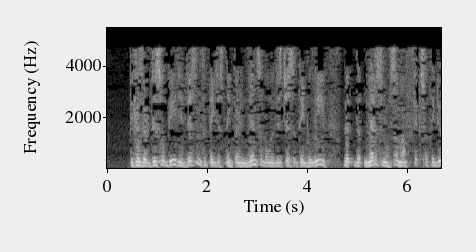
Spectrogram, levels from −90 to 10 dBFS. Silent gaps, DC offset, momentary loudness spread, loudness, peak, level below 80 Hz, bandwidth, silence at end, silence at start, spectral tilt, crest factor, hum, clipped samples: none; under 0.1%; 7 LU; -15 LUFS; 0 dBFS; -48 dBFS; 5 kHz; 0 s; 0.45 s; -9 dB/octave; 14 dB; none; under 0.1%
